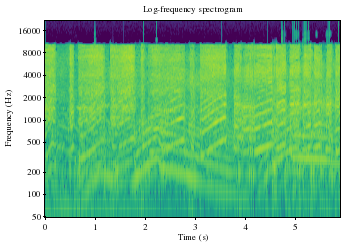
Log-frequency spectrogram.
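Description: Turbocharged Mazda 20B three-rotor rotary engine of a drift car revving hard, its note climbing steeply and dropping back again and again, about five or six times, as it is worked on the throttle through a smoky slide.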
